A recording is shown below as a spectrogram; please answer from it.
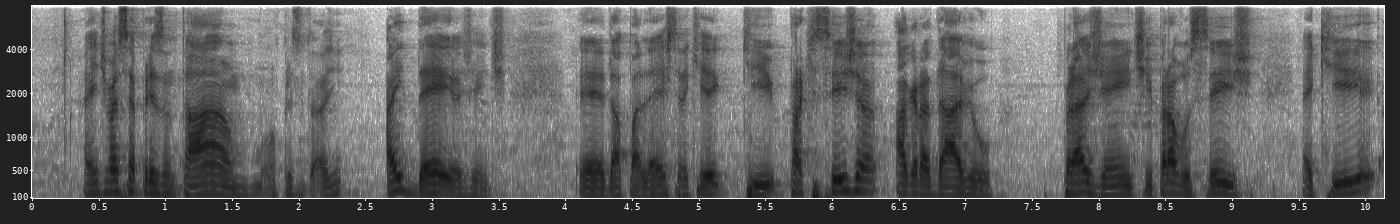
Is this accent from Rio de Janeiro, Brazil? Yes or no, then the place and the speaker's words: yes; Nova Iguaçu, Rio de Janeiro, Brazil; eu sou lá do Rio de Janeiro, sou de Nova Iguaçu.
